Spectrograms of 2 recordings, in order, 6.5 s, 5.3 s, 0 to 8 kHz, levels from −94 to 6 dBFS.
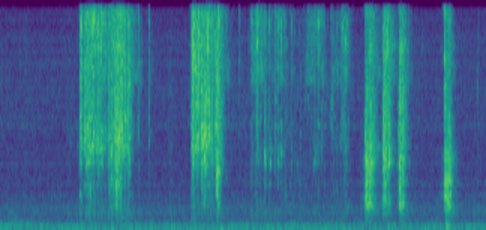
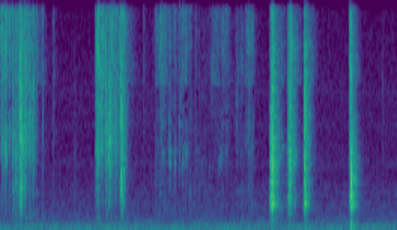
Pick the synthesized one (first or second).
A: first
